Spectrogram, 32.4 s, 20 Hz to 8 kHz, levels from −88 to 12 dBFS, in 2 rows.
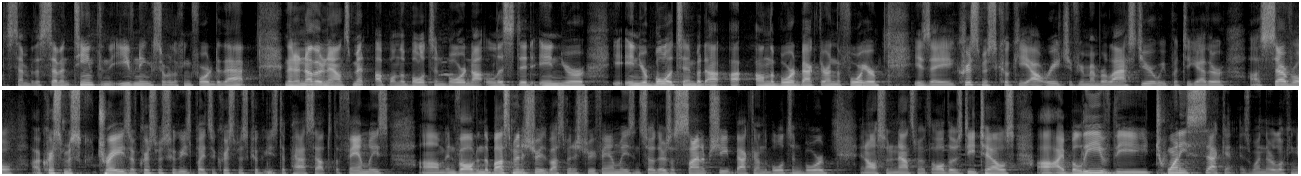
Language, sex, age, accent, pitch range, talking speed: English, male, 20-39, American, 115-145 Hz, 200 wpm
